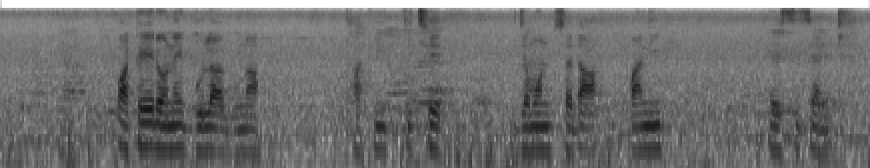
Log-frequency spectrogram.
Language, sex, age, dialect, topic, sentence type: Bengali, male, 18-24, Western, agriculture, statement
